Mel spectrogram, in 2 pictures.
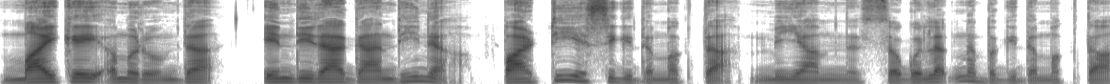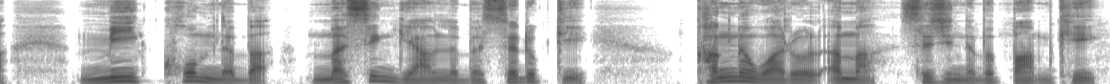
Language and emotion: Manipuri, neutral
